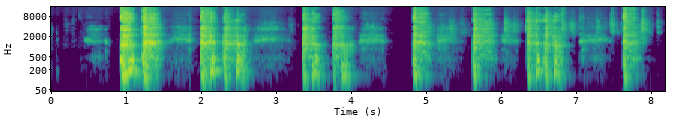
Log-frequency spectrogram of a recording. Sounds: Cough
